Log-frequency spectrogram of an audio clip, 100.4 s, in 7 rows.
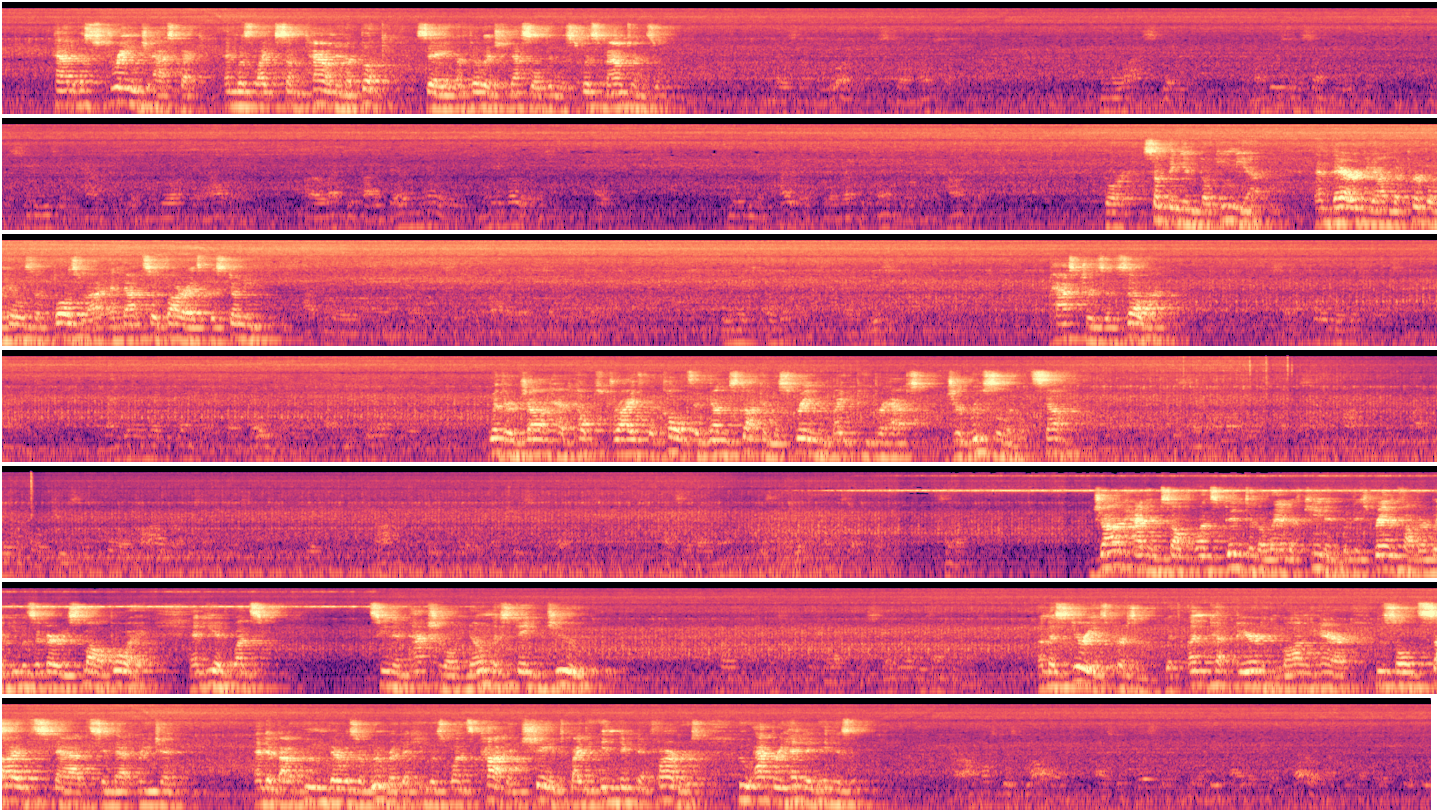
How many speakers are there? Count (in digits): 2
